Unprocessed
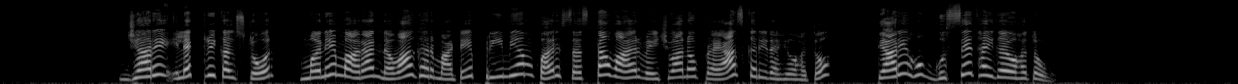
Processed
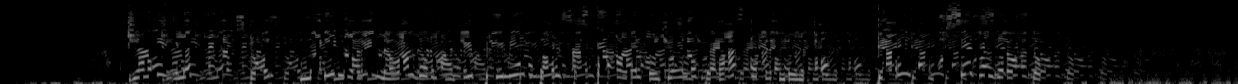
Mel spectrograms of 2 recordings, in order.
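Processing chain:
time-frequency cells dropped at random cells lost 54%
camcorder AGC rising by 44 dB per second
repeating echo 334 ms, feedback 38%, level −11.5 dB
level −8 dB

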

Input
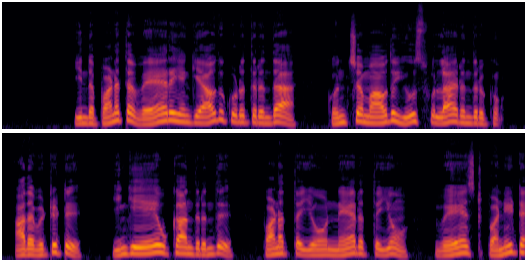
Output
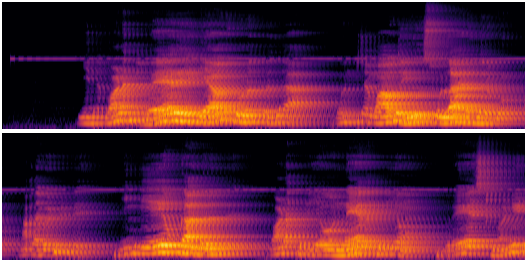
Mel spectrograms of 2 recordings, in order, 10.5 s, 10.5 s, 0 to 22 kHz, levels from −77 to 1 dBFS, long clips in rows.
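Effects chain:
steady tone 4,100 Hz −50 dBFS
all-pass dispersion highs, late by 80 ms, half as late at 380 Hz
volume swells 301 ms
on a send: flutter between parallel walls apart 7.3 metres, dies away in 1.2 s
on the sum: level +6.5 dB

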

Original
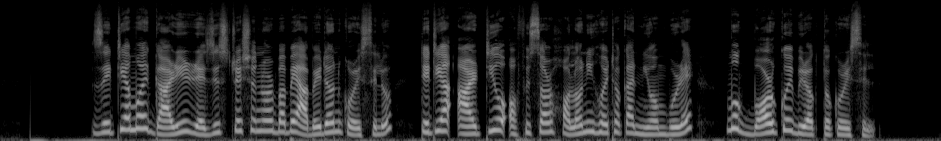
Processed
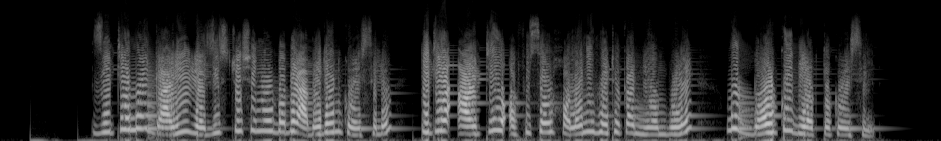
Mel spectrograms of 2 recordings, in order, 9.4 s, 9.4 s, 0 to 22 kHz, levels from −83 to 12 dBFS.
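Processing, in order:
low-pass filter 4,900 Hz 12 dB per octave
parametric band 190 Hz −2.5 dB 0.3 octaves
noise gate with hold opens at −47 dBFS
low-shelf EQ 120 Hz −8 dB
hum removal 362.1 Hz, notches 22
highs frequency-modulated by the lows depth 0.53 ms
level +7 dB

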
